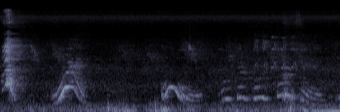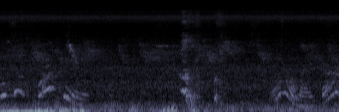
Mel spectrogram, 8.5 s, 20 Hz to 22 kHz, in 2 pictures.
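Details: English Bulldog puppy Churro, 8 to 9 weeks old, in his first week at a new home, gives a run of short, arching, high whimpering yelps in quick irregular succession over a steady low rumbling background.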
